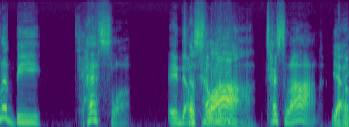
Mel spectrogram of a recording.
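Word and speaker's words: TeSlaa: Tesla. Yeah, you're putting the emphasis on the wrong syllable.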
